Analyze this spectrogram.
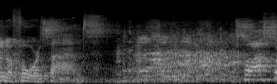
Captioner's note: audience Laughing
